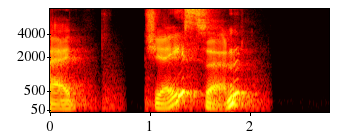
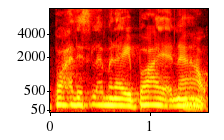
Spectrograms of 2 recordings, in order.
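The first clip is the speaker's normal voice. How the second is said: higher-pitched mock child hustling a sale; hammed-up little lemonade seller; pushy kid seller; 8 semitones higher, much faster than usual. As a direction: imitate a kid demanding a purchase. Kids selling lemonade to parents.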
